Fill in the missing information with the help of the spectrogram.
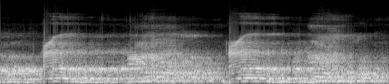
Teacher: huruf ain ini bukan dari hidung tapi dari tenggorokan.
